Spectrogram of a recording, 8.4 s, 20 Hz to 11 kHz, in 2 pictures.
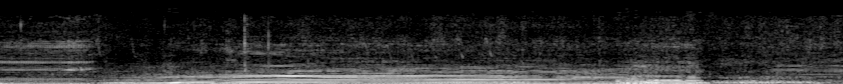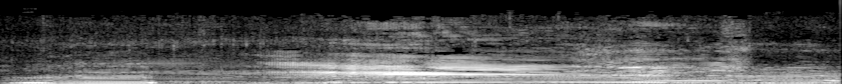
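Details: Black Angus cows from a herd of 140 cattle, several animals mooing in long, low harmonic calls that overlap and swell, some rising then falling in pitch, with a brighter higher moo near the end.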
